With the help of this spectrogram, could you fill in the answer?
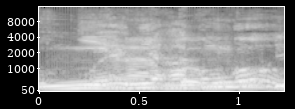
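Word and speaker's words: Nyiragongo: Pardonnez-moi si je le prononce mal. Niaragongo. – Niaragongo.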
